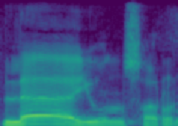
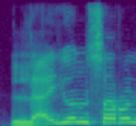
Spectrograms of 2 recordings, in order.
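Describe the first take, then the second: First: The vowel in la is long. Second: The vowel in la is short. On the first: They will not be helped. The speaker calls it right. "Make sure it's a long vowel" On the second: They will surely be helped. The speaker calls it wrong. "if you say, it changes the meaning"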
